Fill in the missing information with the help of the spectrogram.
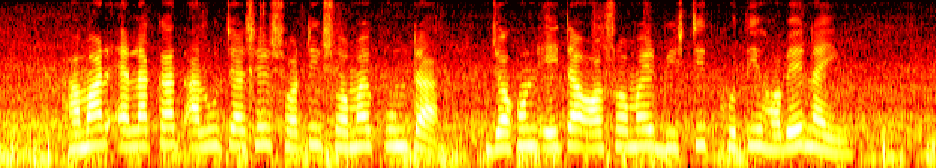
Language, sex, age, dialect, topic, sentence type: Bengali, female, 18-24, Rajbangshi, agriculture, question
